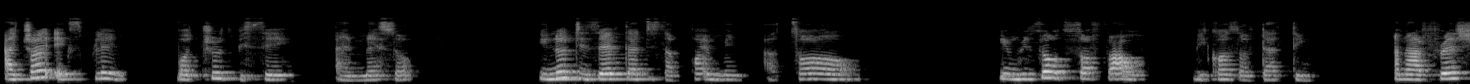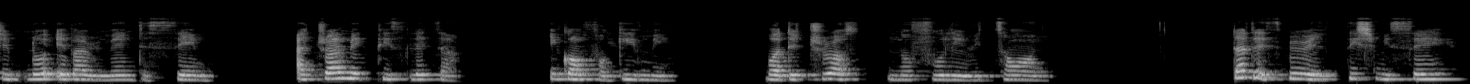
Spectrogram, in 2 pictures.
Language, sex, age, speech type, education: Nigerian Pidgin, female, 15-29, spontaneous, tertiary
